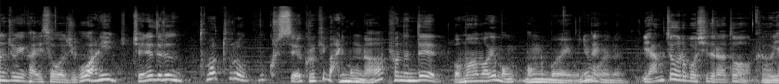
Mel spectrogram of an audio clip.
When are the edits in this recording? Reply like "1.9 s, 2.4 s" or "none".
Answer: 1.3 s, 3.9 s, 4.5 s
